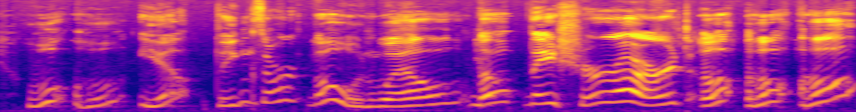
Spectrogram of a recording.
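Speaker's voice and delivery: silly, goofy cartoon-dog character voice. Showing how they replay a worried thought in a cartoon voice: Goofy voice. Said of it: "I try to turn it into like a Goofy voice".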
